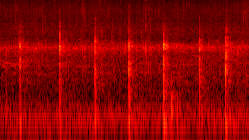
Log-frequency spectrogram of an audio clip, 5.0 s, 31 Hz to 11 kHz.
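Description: Fireworks being fired in a regular sequence: about seven sharp reports, roughly one every 0.7 seconds, over a steady hiss.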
